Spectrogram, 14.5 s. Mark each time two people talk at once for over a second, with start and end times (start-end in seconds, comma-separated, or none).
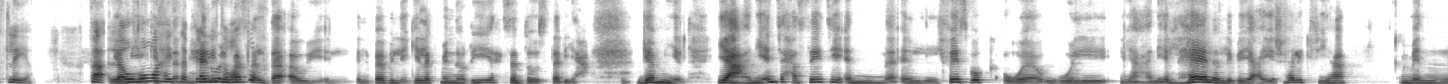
1.1-2.7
